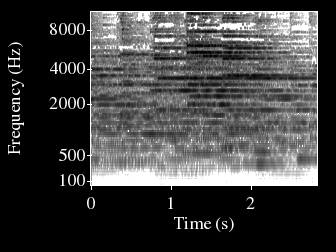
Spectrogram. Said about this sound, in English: Maybe you've seen a handbell choir in church around Christmas or in schools.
